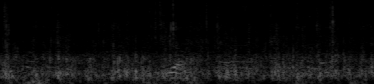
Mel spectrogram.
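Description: An Icelandic horse's hooves clop along at a steady walking rhythm, faint and somewhat distant, under people talking nearby.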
